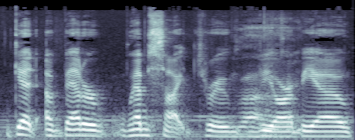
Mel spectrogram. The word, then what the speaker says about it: Vrbo: And Now, when I was trying to find your place, or when I was trying to find a place, I was on Vrbo. I guess I'm pronouncing it right. VRBO. – Mm-hmm. Oh, yeah. VRBO.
